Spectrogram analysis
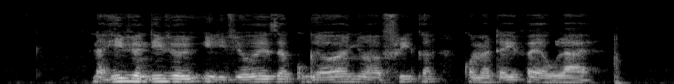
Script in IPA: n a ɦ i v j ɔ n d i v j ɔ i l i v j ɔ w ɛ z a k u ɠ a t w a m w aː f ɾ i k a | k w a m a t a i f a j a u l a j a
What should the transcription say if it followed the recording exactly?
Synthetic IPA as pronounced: n a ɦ i v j ɔ n d i v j ɔ i l i v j ɔ w ɛ z a k u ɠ a w a ɲ w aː f ɾ i k a | k w a m a t a i f a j a u l a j a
